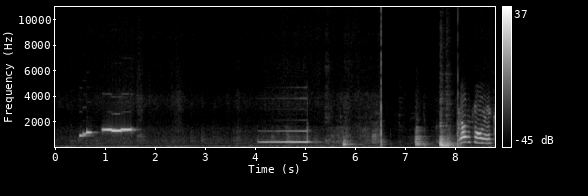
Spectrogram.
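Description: Phone tones ring out during a call to a friend: a few rising beeps, a long steady tone, then short bursts of electronic chirps in a quiet room.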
